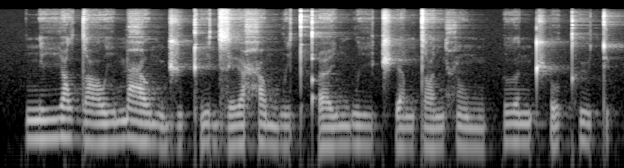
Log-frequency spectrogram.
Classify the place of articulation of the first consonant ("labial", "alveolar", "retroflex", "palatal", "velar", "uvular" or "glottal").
alveolar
